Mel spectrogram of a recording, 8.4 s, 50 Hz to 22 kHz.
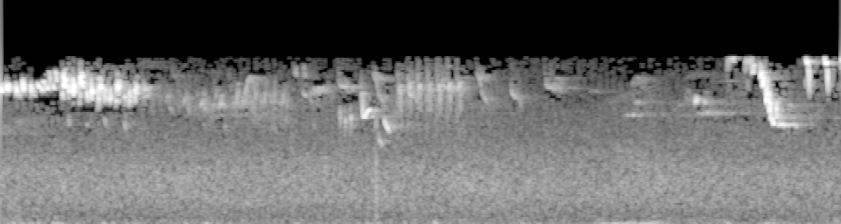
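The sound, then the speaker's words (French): Wild birds sing on the hills of Longomaille during a birdwatching walk in April 2024, in bright, high-pitched chirps and trills, loudest at the start and again near the end with quick descending whistles, over a faint steady buzz, with no one speaking. “Pendant cette semaine, elles ont proposé des balades ornitho autour des lieux de vie pour faire connaissance avec nos voisins ailés.”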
